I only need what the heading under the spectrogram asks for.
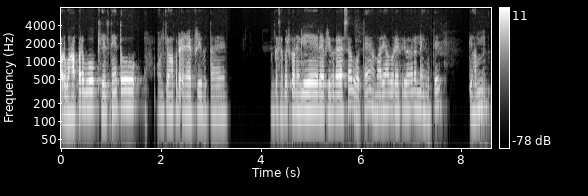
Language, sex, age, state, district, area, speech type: Hindi, male, 18-30, Rajasthan, Bharatpur, rural, spontaneous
